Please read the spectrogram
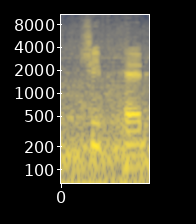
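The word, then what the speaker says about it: sheepshead: about the sheep's head sheep head is the right way to say sheep's head however whatever it is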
